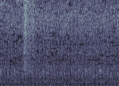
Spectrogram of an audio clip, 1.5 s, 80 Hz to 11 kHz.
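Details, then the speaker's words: 1990 model-year diesel (L300/Panther) after its final tune-up: even, steady idle clatter with a low, uniform knock rhythm and no hunting or jumps; normal diesel idle. "Nah, ini hasil penyetelan terakhirnya, teman-teman. Kalian bisa dengar hasilnya bagus , teman-teman."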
